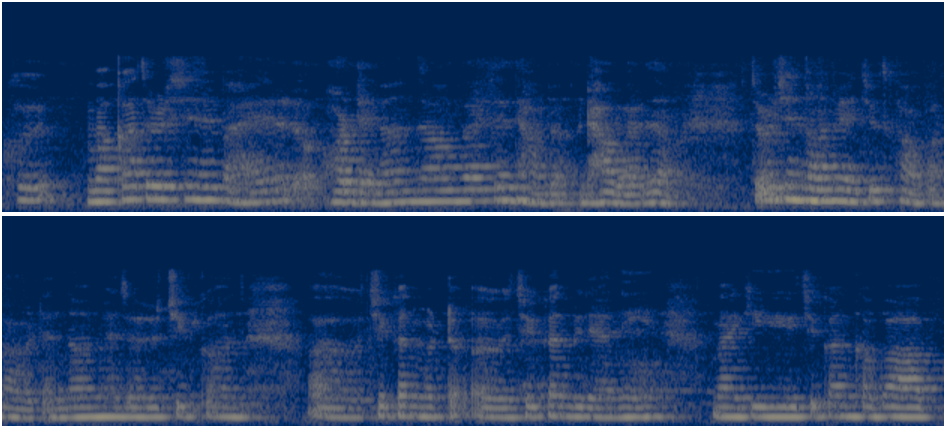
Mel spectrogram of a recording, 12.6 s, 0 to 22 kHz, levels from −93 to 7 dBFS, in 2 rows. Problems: constant background noise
